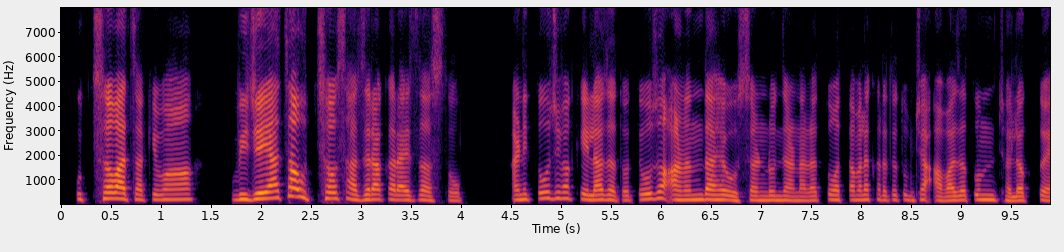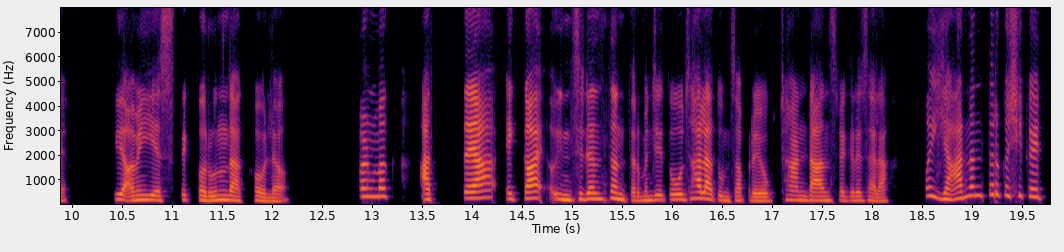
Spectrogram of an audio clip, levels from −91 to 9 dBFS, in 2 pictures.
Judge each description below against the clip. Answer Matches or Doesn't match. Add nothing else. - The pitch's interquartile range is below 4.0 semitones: Doesn't match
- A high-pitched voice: Matches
